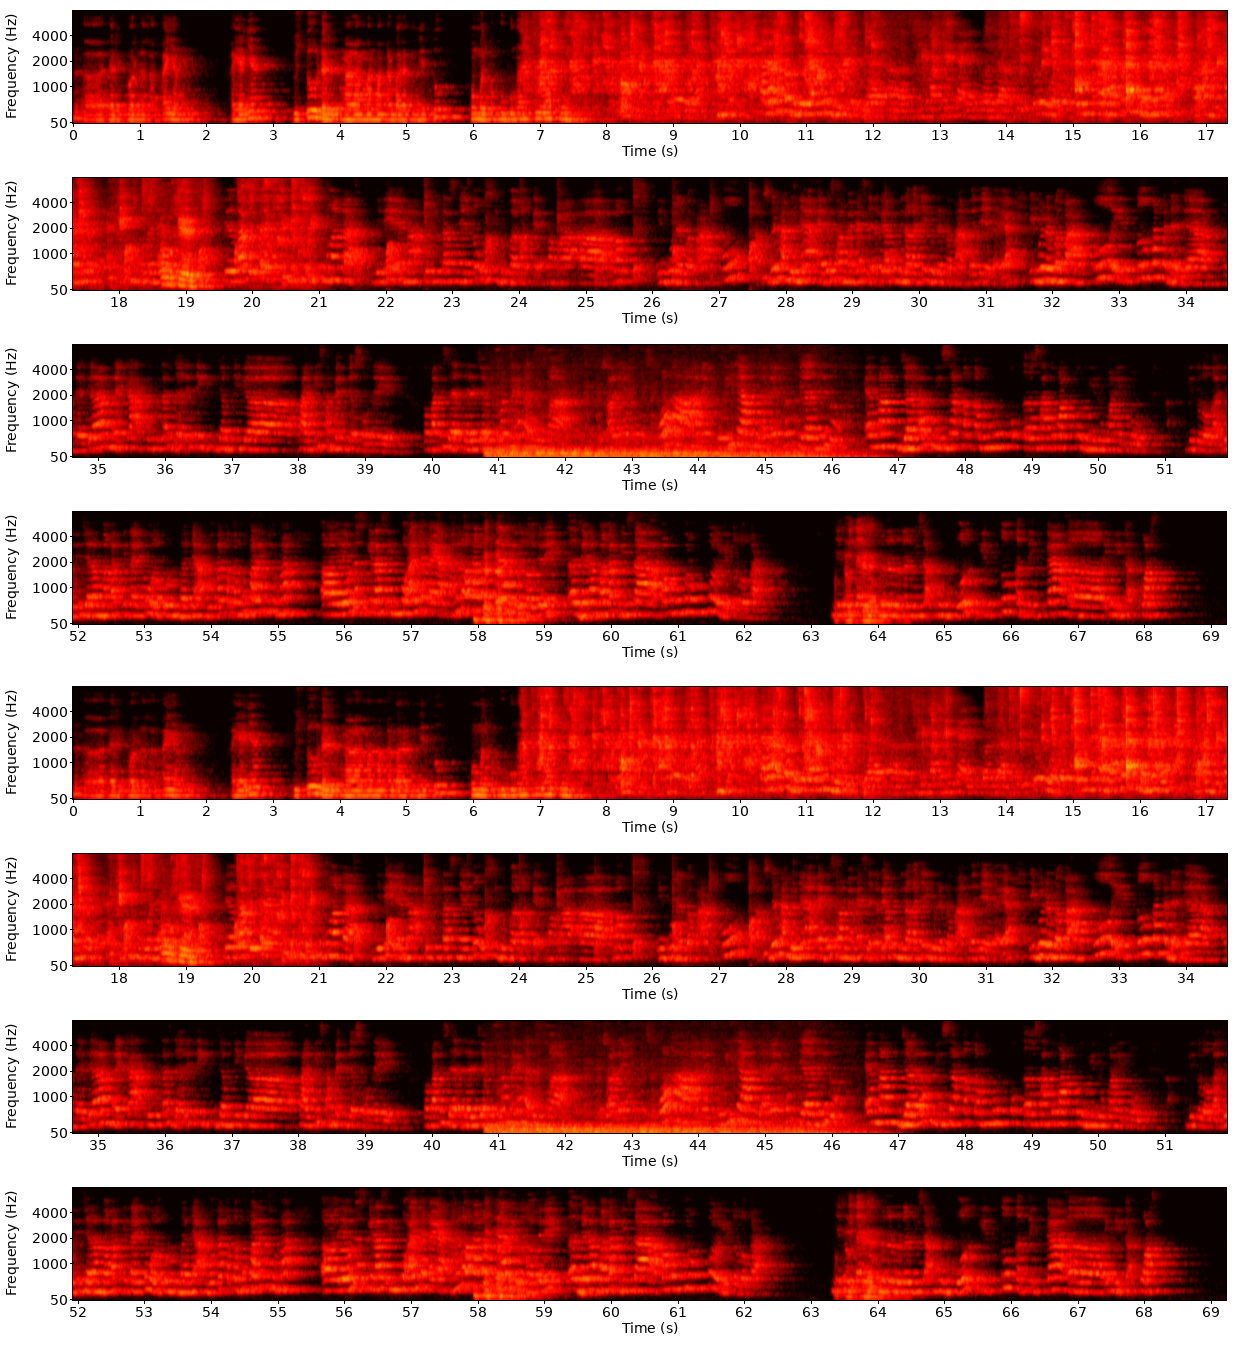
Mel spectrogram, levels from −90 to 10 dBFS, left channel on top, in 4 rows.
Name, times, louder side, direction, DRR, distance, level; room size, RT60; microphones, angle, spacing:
voice 1, 0.0-1.8 2.4-2.8 3.3-5.5 6.0-7.6 18.6-19.2 58.1-58.5 63.5-64.0, left 1 dB, 25° left, 1 dB, 0.3 m, -37 dB
sound 1, 6.7-13.2 13.7-19.3 19.7-20.9, right 2 dB, 80° right, 0.6 m, -39 dB
voice 2, 8.2-19.1 19.6-39.4 39.9-42.1 42.5-50.6 51.3-55.3 55.6-62.2 63.3-68.2, right 1 dB, 55° left, -7 dB, 1.4 m, -43 dB
sound 2, 16.8-16.9 17.1-19.2 19.5-27.8 28.1-28.2 28.4-29.5, right 2 dB, 55° right, 0.8 m, -49 dB
sound 3, 40.8-46.6, equal, 10° left, 0.9 m, -38 dB
3.9 x 2.0 x 2.4 m, 1.2 s
head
